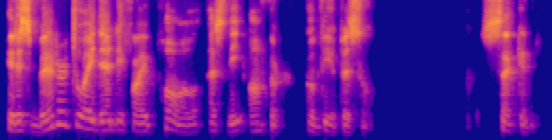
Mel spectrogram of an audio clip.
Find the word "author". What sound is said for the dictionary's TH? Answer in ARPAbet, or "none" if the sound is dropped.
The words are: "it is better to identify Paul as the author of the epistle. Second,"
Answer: TH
